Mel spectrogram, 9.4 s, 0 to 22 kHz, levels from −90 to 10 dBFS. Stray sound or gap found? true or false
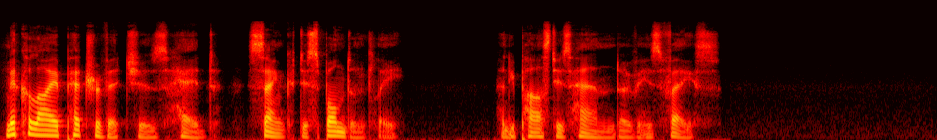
false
